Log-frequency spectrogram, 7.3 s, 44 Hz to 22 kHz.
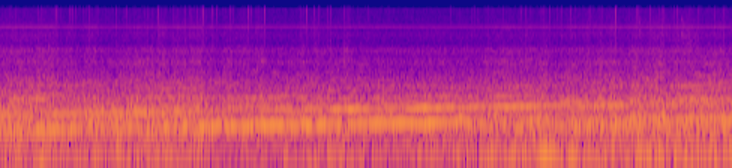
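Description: Z 6400 electric commuter train running, heard from on board: a steady rumble of wheels on rails under a set of motor tones that rise slowly in pitch as the train gathers speed.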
